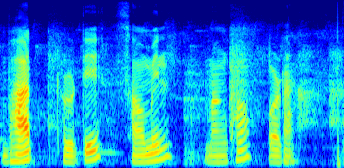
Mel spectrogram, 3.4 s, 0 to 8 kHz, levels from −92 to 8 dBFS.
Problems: none marked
